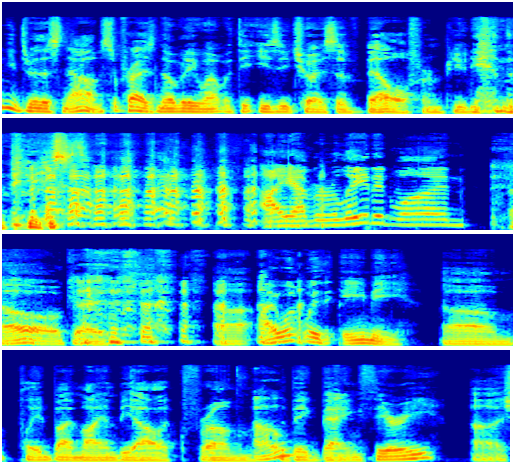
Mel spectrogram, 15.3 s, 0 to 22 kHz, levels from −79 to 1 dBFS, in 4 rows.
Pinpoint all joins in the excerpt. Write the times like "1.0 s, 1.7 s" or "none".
none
